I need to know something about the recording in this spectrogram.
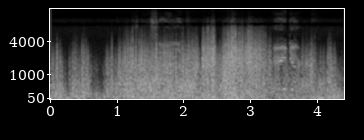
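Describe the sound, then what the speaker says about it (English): Strong wind gusts buffet the microphone beside an iced-over Sucker Bay on Leech Lake, a loud roaring blast that rises and falls in waves, with someone talking over it. "Wind's coming right in, obviously,"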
